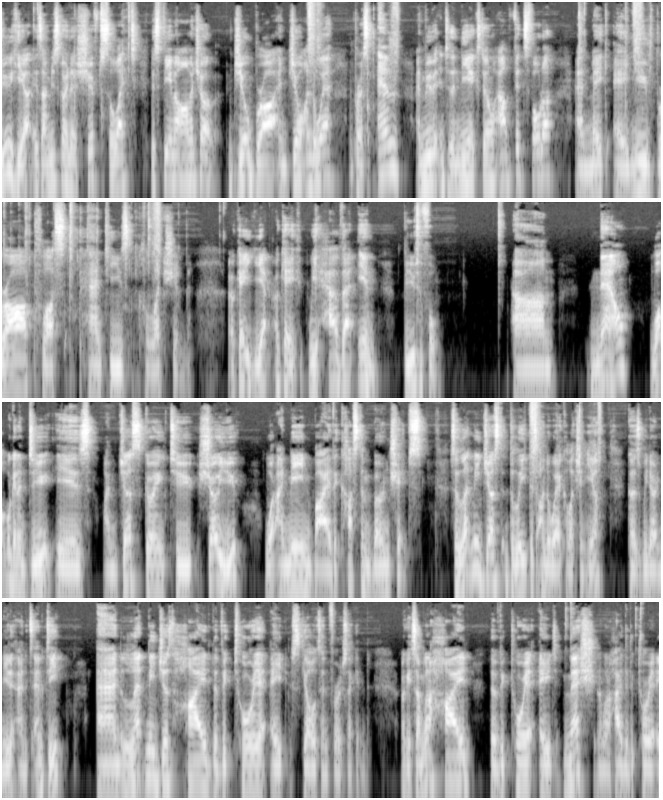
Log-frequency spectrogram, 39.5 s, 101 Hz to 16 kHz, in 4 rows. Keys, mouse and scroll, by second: 0.4 click, 1.4 shift+click, 5.4 m, 27.1 click, 28.6 Delete, 38.0 click, 39.1 click.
